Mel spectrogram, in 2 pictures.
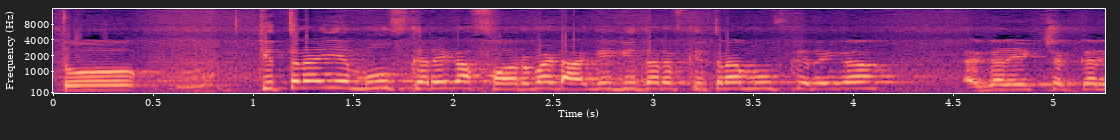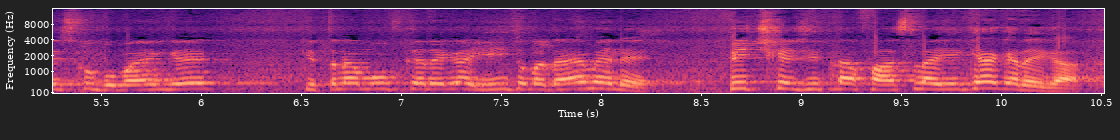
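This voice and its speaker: A man teaching a physics class, reading English lines slowly and explaining with frequent questions to students. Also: very high-pitched, fairly even intonation, a little mellow, a little hiss or hum, poor audio. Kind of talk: classroom lecture.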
